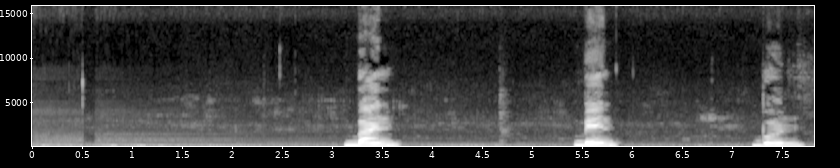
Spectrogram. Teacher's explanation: با جو ہے دونوں ہونٹوں کے تر حصے سے ادا ہوتا ہے۔ با کو ہمیں ایک الف کی مقدار کھینچنا ہے۔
